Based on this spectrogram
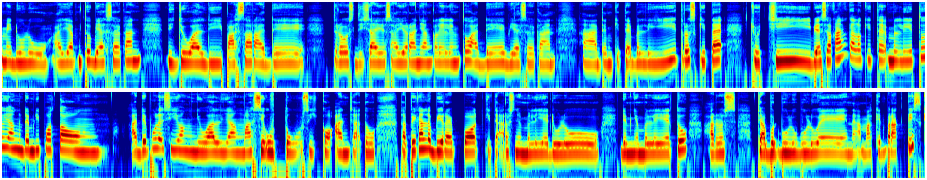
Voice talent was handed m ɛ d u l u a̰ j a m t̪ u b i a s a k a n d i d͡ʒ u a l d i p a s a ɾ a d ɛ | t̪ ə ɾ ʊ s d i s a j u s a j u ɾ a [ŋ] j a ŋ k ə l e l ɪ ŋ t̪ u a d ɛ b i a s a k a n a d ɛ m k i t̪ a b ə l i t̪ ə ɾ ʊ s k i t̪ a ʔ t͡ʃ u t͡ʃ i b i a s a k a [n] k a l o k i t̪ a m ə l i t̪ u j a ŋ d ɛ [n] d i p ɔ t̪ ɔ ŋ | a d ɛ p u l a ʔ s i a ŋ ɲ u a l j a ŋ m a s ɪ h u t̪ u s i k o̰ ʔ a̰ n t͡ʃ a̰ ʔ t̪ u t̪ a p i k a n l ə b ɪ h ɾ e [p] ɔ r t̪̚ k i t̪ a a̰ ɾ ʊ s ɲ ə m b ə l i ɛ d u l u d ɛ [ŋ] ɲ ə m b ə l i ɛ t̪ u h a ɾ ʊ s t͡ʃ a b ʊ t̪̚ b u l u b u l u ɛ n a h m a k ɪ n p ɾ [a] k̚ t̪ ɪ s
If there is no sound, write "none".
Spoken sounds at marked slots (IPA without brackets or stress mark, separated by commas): n, n, m, p, m, a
